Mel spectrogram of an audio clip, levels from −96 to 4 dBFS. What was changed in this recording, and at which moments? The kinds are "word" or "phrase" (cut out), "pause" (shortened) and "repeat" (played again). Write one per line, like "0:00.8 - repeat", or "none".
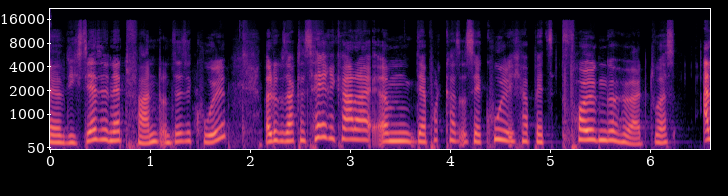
0:05.1 - word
